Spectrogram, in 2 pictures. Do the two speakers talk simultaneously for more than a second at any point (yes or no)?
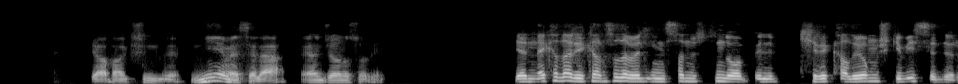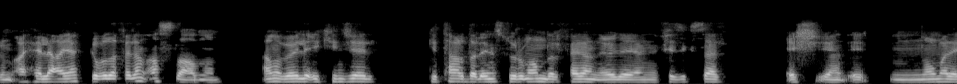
no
